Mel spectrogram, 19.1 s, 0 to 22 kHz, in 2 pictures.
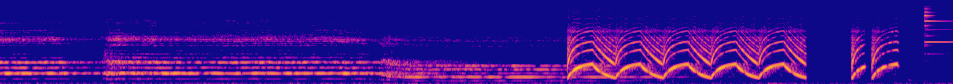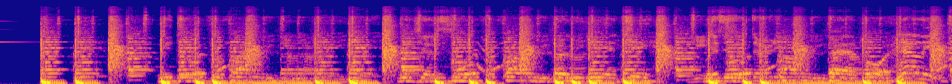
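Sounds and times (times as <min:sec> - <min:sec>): held chant-like chord: 0:00.0 - 0:05.8, 0:10.8 - 0:19.0
siren wailing: 0:05.7 - 0:09.1.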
